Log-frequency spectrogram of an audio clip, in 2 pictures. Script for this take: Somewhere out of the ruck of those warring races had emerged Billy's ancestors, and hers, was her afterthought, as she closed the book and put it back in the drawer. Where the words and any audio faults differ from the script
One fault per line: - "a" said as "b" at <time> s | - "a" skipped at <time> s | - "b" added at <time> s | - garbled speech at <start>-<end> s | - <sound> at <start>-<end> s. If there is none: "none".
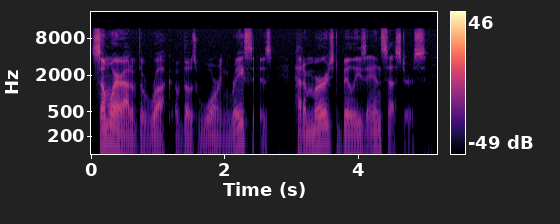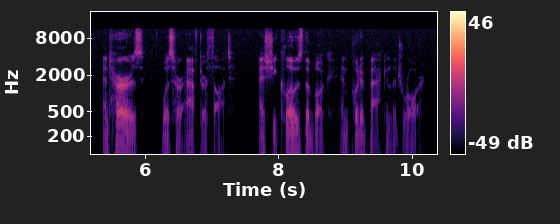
- dropout at 2.4-2.5 s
